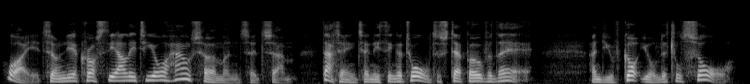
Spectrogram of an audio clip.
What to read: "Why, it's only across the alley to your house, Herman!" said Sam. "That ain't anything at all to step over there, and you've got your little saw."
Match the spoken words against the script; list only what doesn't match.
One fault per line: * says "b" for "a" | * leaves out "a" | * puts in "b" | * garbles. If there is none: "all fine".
all fine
